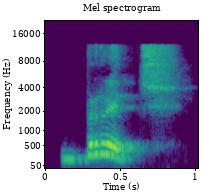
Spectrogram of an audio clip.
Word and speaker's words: bridge: We cannot hear the sound of letter D.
